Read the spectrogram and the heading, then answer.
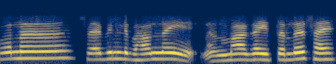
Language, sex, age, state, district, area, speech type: Marathi, female, 30-45, Maharashtra, Washim, rural, conversation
